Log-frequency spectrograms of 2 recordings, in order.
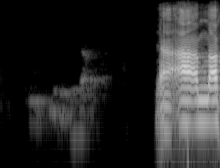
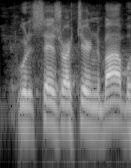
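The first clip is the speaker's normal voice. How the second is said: ordinary delivery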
